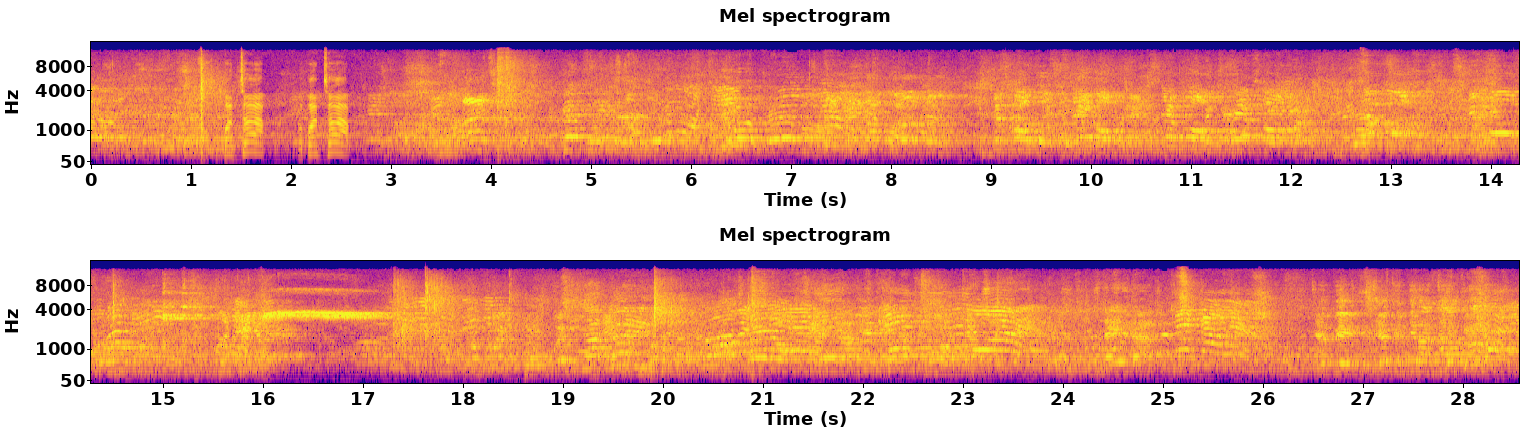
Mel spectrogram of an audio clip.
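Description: A crowd of spectators shouts and cheers loudly in a large echoing hall.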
